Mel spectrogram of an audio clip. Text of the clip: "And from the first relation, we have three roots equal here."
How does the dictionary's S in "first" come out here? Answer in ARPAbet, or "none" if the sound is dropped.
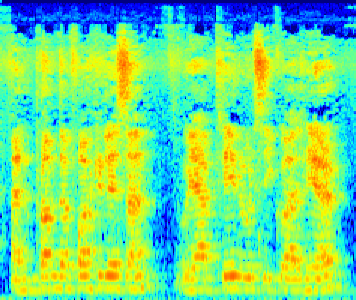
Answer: none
